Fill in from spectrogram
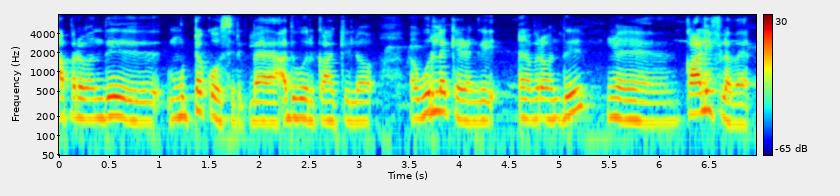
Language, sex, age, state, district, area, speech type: Tamil, female, 45-60, Tamil Nadu, Nagapattinam, urban, spontaneous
